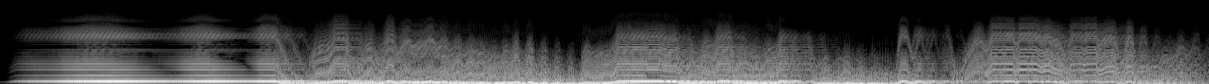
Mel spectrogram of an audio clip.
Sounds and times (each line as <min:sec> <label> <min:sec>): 0:00.2 Virtual theremin sounds 0:08.2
